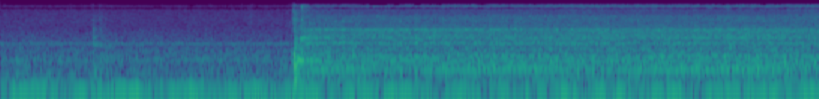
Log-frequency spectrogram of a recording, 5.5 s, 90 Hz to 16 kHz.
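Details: Bolton Tools ZX32GP bench top mill gearhead first run after bearing and seal replacement, quill removed: motor kicks on and settles into a smooth, steady whir with a clean, even gear tone; normal gearhead running.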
